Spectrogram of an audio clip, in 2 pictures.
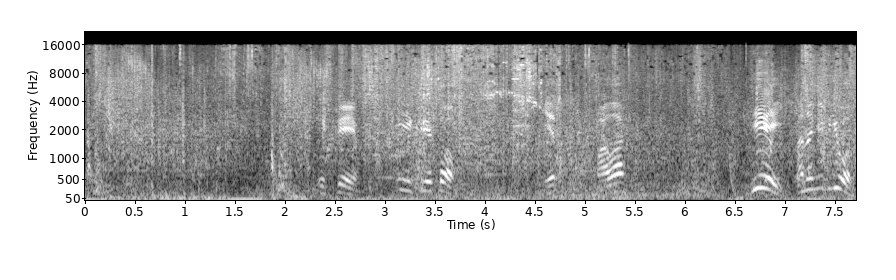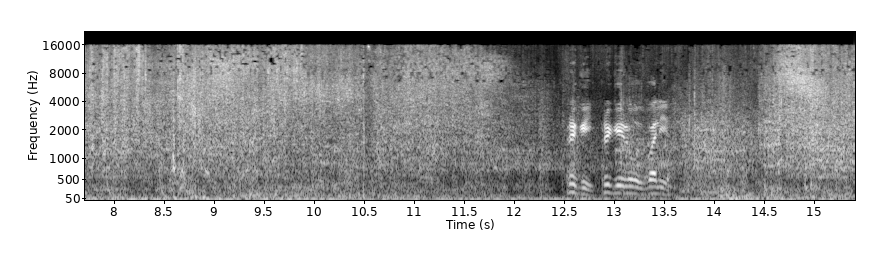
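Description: Explosions and fire roar in a game's battle.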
